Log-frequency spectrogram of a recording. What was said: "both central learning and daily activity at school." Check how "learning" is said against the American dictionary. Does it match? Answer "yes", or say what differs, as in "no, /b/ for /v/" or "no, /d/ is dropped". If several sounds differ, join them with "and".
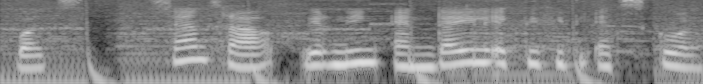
no, /w/ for /l/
